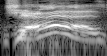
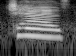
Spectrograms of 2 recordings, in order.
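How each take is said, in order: First: The name is screamed loudly and manly. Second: The name is said low and subdued. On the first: The greeting shows great enthusiasm. The speaker calls it right. "I just start screaming" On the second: The greeting shows little enthusiasm. The speaker calls it wrong. "I say it with a lower voice"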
